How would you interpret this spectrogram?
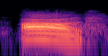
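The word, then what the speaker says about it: hour: आई am busy with my accounts adding up figures by द आर। हां इसमें एच क्या है? Silent है।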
